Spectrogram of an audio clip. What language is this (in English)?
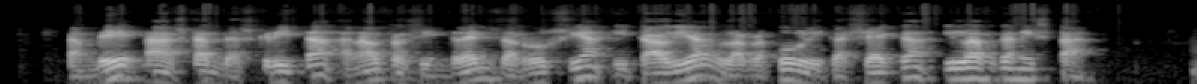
Catalan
